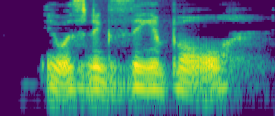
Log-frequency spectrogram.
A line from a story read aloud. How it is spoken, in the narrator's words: Castiel growls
